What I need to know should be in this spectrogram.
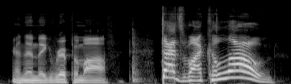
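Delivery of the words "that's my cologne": play-acted, loud, shrill, very high shout. Acting out a remembered scene about a beach-scented cologne, retelling a loud shout. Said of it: "that was really loud".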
